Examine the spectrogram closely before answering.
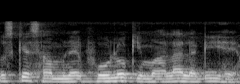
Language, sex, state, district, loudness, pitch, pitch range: Hindi, male, Bihar, Gaya, -15 LUFS, 140 Hz, 135-145 Hz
